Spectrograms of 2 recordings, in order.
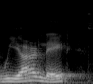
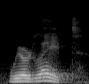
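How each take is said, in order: First: The verb is said as a separate full word. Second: The verb is contracted onto the pronoun.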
